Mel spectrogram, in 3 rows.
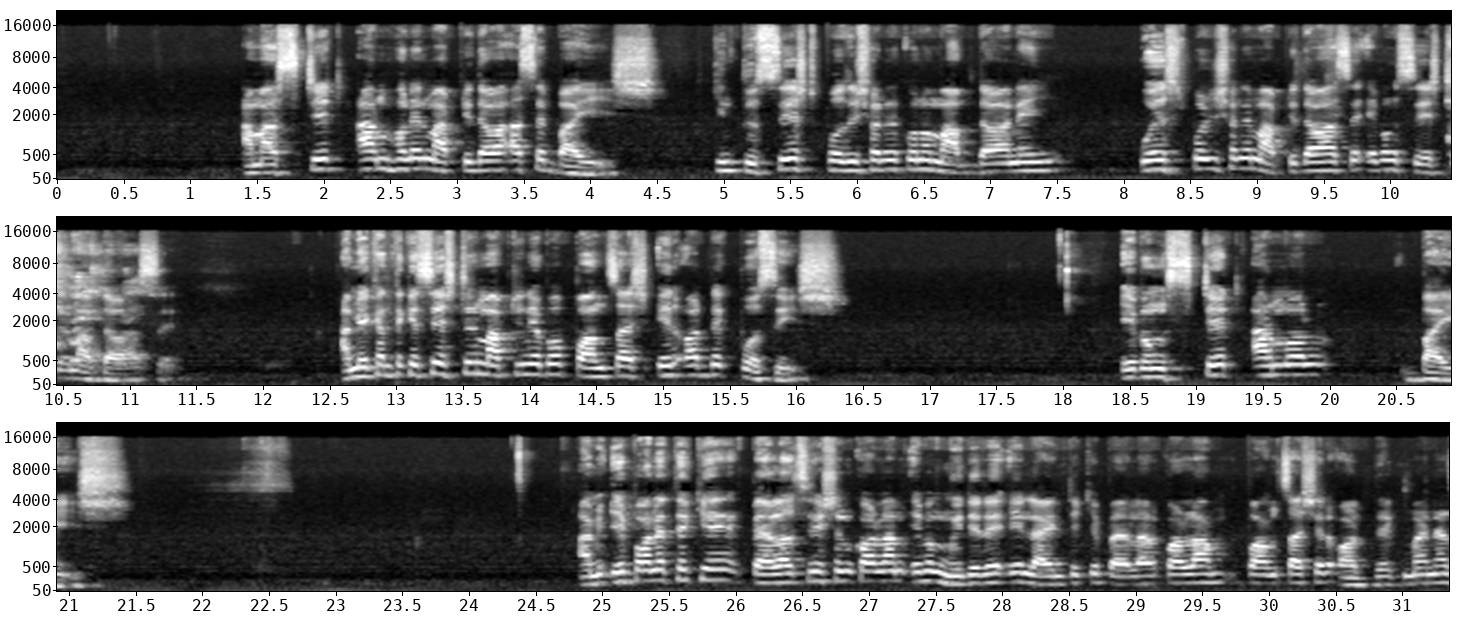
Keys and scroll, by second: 30.2 Down, 31.0 KP_Subtract.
